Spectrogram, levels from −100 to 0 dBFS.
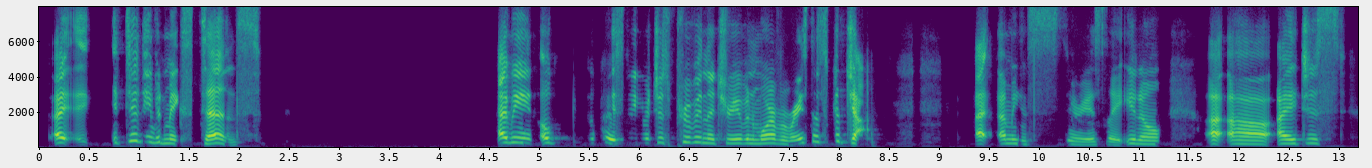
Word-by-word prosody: I - - +8
it 475 - -5 0.2
it - - -10
didn't 375 -3 -3
even 285 -4 -5
make 230 -2 0 0.2
sense. - - +4 2.4
I 270 +1 +9
mean, 280 -2 +3
ok 270 0 +1 0.5
okay, 475 -2 +4
so 445 - -1 0.2
you're 255 - -9
just 280 -1 -7
proving 300 -3 -5
that 240 -1 -2
you're 235 - -1
even 240 -1 -2
more 235 +2 +2
of 245 - 0
a 210 - -5
racist, 270 - -2
good 365 - -7
job. - - +7 1.2
I 405 -2 +6
I 225 - +2
mean, 230 -4 -8
seriously, 185 - -2
you 235 - -3
know? 200 -2 -2 0.5
Uh, 400 - +7
uh, 200 -2 +3
I 225 +1 +3
just 240 -1 -5
245 Hz, 155 wpm, -23 LUFS, 220-300 Hz, 2.4 s, I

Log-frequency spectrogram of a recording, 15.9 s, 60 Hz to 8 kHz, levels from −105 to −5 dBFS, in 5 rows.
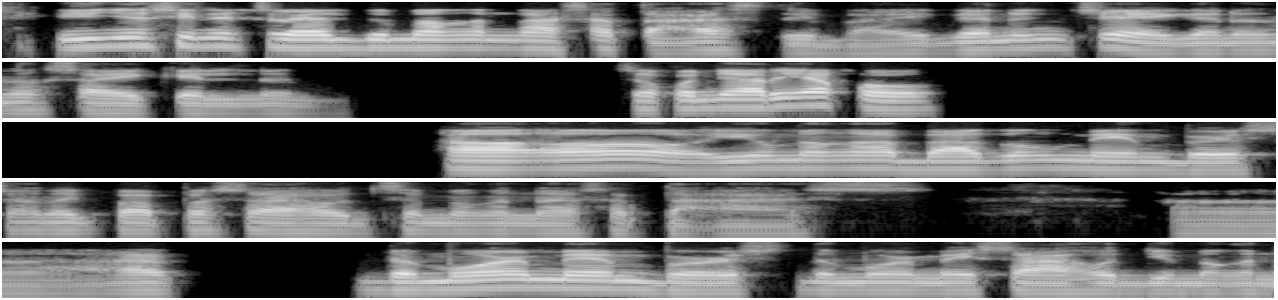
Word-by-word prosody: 'Yon 165 +3 +3
'yung 180 - +1
sinesuweldo 155 -4 +3
ng 155 - -1
mga 150 0 +2
nasa 140 +1 0
taas 120 +1 -2
'di 105 -1 -9
ba? 95 +1 -10
Eh, 110 - -7
gano'n 140 +5 -2
siya, 160 - +3
eh. - - +1
Gano'n 115 +1 -4
ang 120 - -7
cycle 105 -1 -1
no'n. 105 -3 -12 0.8
So, 140 - -2
kunyari 155 +5 +5
ako 135 -7 +2 2.0
Oo, 140 -1 +5
'yung 140 +2 -1
mga 145 -1 0
bagong 135 +2 0
members 125 -3 -1
ang 120 - -9
nagpapasahod 115 -2 -4
sa 120 +1 -9
mga 110 0 -9
nasa 105 -2 -8
taas. 90 0 -11 0.6
Ah, 100 +3 -6
at - - -26 0.5
the 125 0 0
more 150 +4 +4
members, 130 -8 +1
the 120 -1 -6
more 120 0 -3
may 115 0 -2
sahod 110 -1 0
'yung 110 -1 -5
mga 110 0 -7
120 Hz, 160 wpm, -25 LUFS, 110-145 Hz, 2.0 s, kunyari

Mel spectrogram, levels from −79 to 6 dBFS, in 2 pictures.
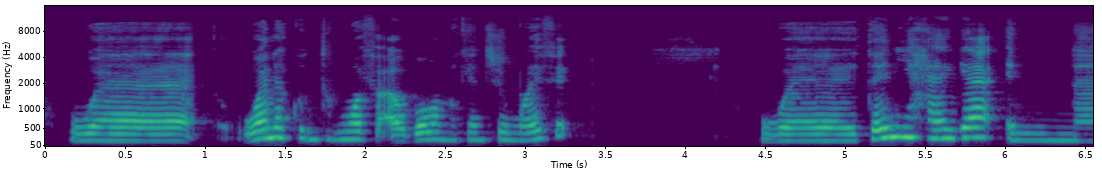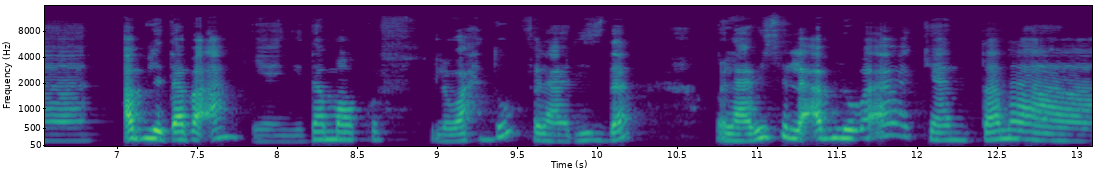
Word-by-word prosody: و 180 +1 -2 0.9
وأنا 225 +7 +3
كنت 225 -5 -9
موافقة 205 -5 -1
وبابا 190 +5 0
ما 190 -2 -12
كانش 190 +1 -9
موافق 195 +8 -4 1.2
وتاني 170 +9 +1
حاجة 255 +1 +2
إن 180 -1 -10 0.6
قبل 225 0 +8
ده 205 - +7
بقى، 210 +4 +3
يعني 150 0 -16
ده 205 +6 -1
موقِف 200 0 -4
لوحده 200 - -4
في 185 - -2
العريس 170 +2 -4
ده، 185 - 0 0.5
والعريس 175 +11 +2
اللي 225 -5 +5
قبله 230 +1 +4
بقى 285 +5 -1
كانت 190 -7 -6
أنا 195 -4 +1
200 Hz, 125 wpm, -25 LUFS, 180-225 Hz, 1.2 s, قبل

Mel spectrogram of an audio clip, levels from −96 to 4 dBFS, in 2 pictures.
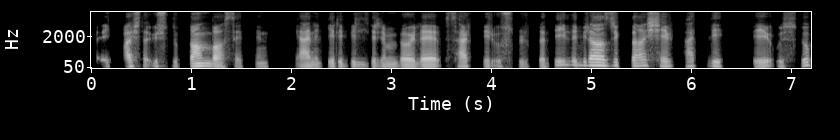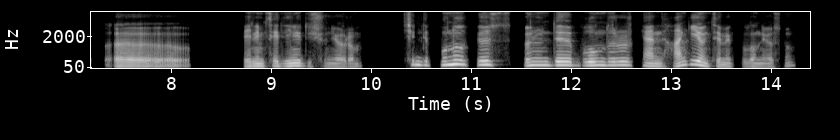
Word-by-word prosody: ilk - - -15
başta - - -2
üsluptan 130 0 +1
bahsettin. 95 -2 -2 0.3
Yani, 105 -1 -1
geri 110 +2 -6
bildirim 110 -1 -7
böyle 105 0 +4
sert 115 -1 -3
bir 105 - -6
üslupla 100 -2 -10
değil 95 +3 -4
de - - -4
birazcık 165 -2 +4
daha 145 +1 +1
şefkatli, 125 -3 -4 0.3
eee, 105 +2 -1
üslup, 150 +8 -5 0.2
eee, 115 - +2 0.9
benimsediğini 130 +4 +1
düşünüyorum. 95 -3 -10 0.4
Şimdi 195 -1 -2
bunu 210 +3 +7
göz 200 0 +2
önünde 180 0 +4
bulundururken 175 -6 +2
hangi 190 - 0
yöntemi 125 - +3
kullanıyorsun? 90 - -11
125 Hz, 120 wpm, -26 LUFS, 105-170 Hz, 0.9 s, bunu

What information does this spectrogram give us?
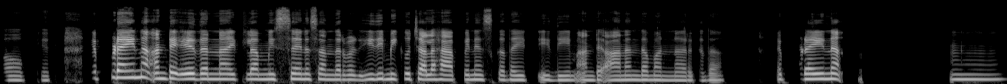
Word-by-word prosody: Okay. 195 0 -11 0.5
ఎప్పుడైనా 320 +3 +6
అంటే, 270 +1 +4
ఏదన్నా 250 -1 +3
ఇట్లా 240 +1 -1
మిస్సయిన 245 +1 0
సందర్భాలు, 225 -2 -3
ఇది 240 +1 +1
మీకు 245 +1 -3
చాలా 230 -1 +4
హ్యాపీనెస్ 220 0 -2
కదా 210 0 -5
ఇ - - -10 0.2
ఇది. 200 0 -4 0.2
అంటే, 200 +1 -5 0.2
ఆనందమన్నారు 205 -2 -4
కదా! 100 - -8 0.7
ఎప్పుడైనా 250 +2 +2 1.2
హ్మ్. 230 0 -5
230 Hz, 115 wpm, -21 LUFS, 210-245 Hz, 1.2 s, ఎప్పుడైనా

